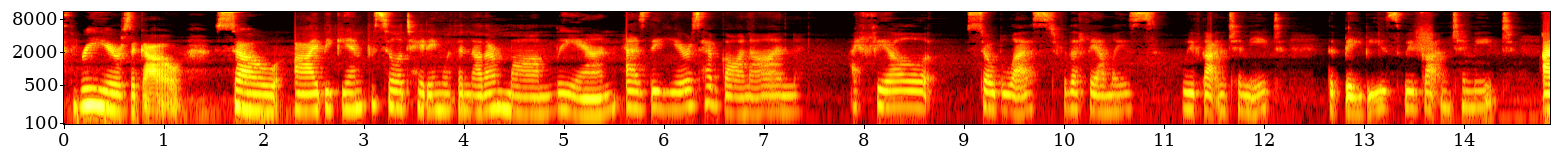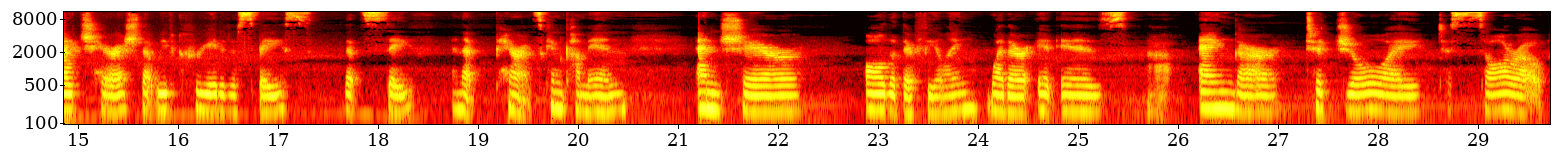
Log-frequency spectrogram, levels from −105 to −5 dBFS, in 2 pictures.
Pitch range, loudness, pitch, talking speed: 160-185 Hz, -26 LUFS, 170 Hz, 130 wpm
